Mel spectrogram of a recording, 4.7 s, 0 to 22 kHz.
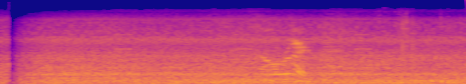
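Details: Ancient heat pump air handler after blower capacitor replacement: steady whoosh and low hum after start-up with no hum-and-stall; door open so free-running, drawing 1.5 A against 2.63 A full load; blower motor running normally.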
